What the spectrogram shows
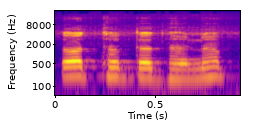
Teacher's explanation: न पांच दांत ऊपरी दांतों के निकट यानी जीव जो है अपना जीवा जो है दांतों को ऊपरी वाले हिस्से को टच करता है ना कि नीचे वाले को इसे दंत बोलते हैं जो है पूर्ण नाम सॉरी वर्ण नाम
